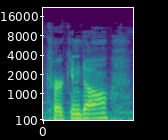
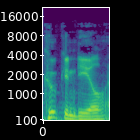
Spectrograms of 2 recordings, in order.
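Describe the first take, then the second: First: The name begins with a 'kirk' sound. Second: The name begins with a 'kook' sound. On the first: This is how locals say the name. The speaker calls it right. "there's a street called Kirkendall" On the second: This is how an outsider reads the spelling. The speaker calls it wrong. "you're not from here, you suck"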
